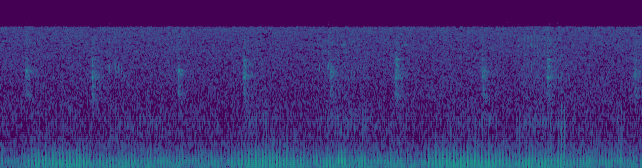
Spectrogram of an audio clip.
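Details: Sleeping, dreaming pet cat snoring: deep, purr-like rumbling breaths swell and fade in about four bursts, separated by quieter gaps, with scattered light ticking sounds.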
